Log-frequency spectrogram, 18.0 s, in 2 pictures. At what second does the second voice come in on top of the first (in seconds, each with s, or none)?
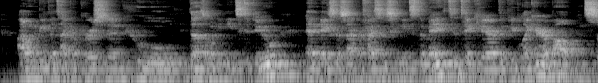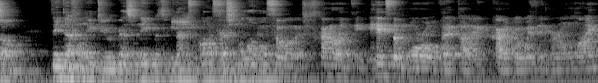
11.6 s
